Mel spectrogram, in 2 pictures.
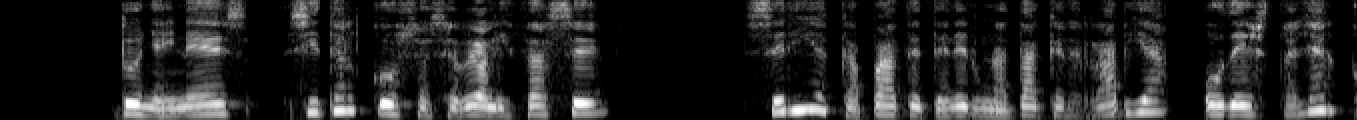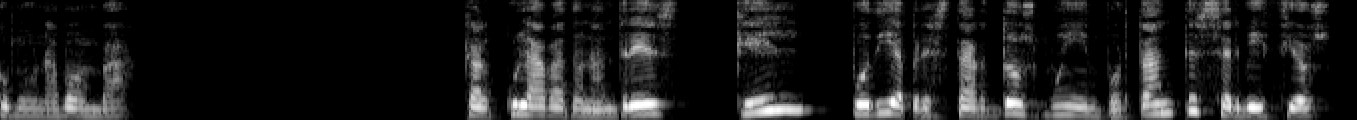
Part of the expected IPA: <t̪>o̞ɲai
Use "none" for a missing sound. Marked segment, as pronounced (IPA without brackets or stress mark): d̪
